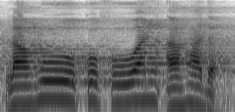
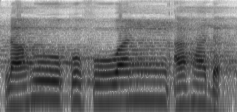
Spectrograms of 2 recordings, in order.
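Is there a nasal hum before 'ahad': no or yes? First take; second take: no; yes. First: The n before ahad is clear, without hum. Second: The n before ahad carries a nasal hum. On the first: The speaker calls it right. "Yang benar" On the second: The speaker calls it wrong. "Jadi jangan didengungkan. Jangan dibaca"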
